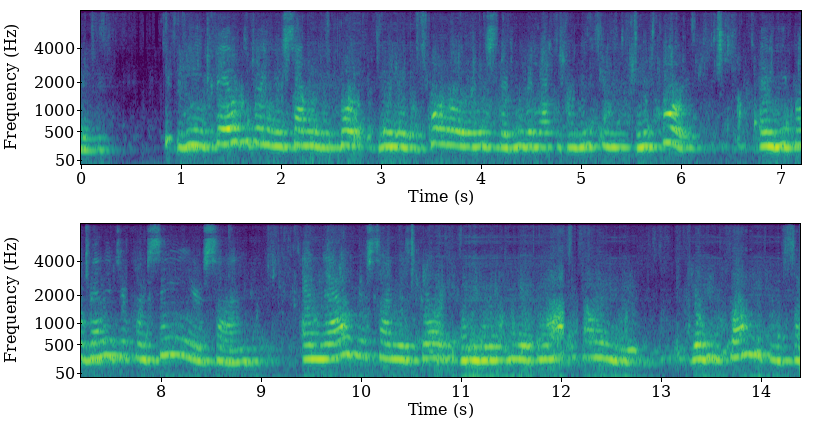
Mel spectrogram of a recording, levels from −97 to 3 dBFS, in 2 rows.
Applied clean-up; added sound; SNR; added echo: neural separator model SepFormer DNS4.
